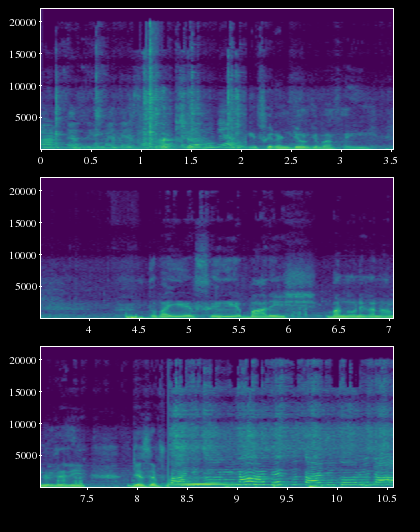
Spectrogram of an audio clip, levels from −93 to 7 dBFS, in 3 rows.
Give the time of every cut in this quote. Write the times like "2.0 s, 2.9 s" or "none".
2.1 s, 8.2 s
